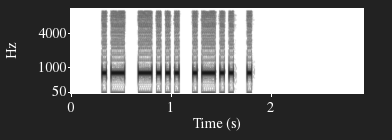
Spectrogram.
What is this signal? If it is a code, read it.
Morse code, heard as a keyed tone, about 27 wpm, 800 Hz. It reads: ABLE
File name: Alphabetical / Alphabetical mp3s / As @25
